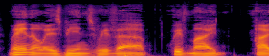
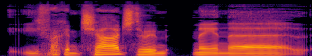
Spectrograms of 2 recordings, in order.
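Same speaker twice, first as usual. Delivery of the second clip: usual speaking voice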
